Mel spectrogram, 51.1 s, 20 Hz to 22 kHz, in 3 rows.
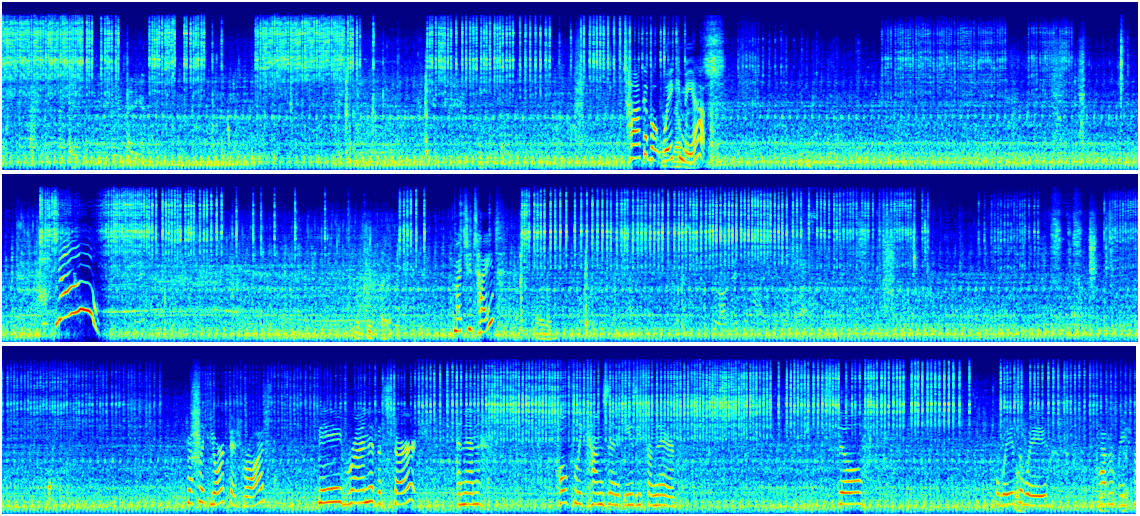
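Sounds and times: boat outboard motors idling: 0.0s - 51.0s.

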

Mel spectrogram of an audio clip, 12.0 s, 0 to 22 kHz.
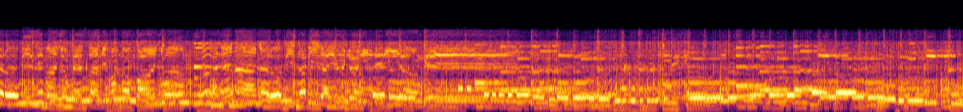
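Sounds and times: electric guitar band music on vinyl: 0.0s - 12.0s.

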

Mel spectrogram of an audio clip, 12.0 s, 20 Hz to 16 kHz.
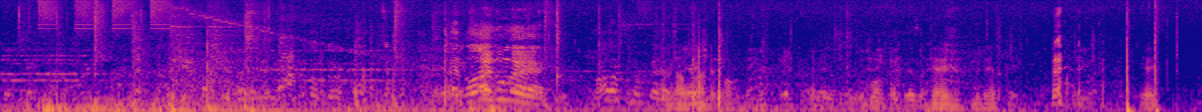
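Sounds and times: men talking in low conversation: 0.0s - 11.6s.

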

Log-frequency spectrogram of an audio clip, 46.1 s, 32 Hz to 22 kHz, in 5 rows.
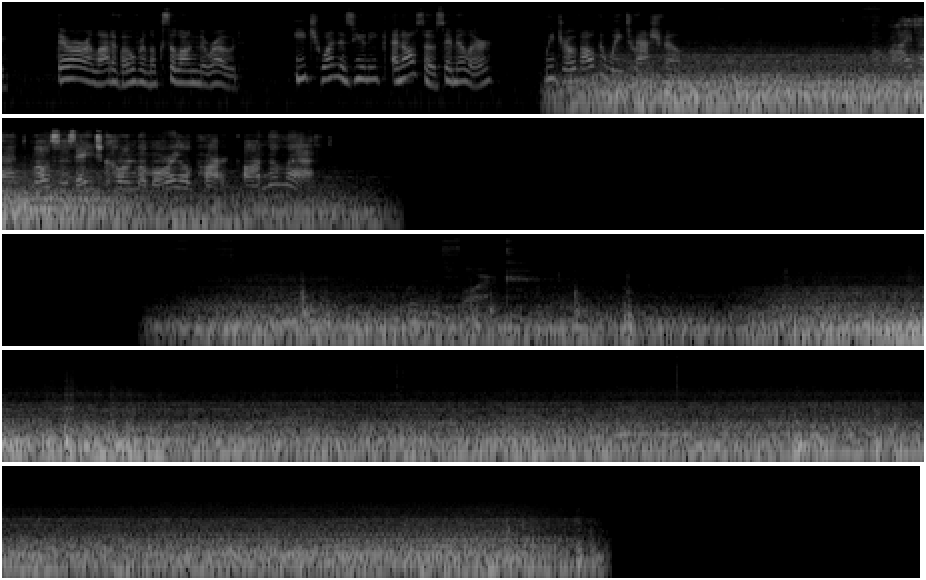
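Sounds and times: car road and engine rumble: 5.4s - 13.2s, 19.9s - 43.0s.

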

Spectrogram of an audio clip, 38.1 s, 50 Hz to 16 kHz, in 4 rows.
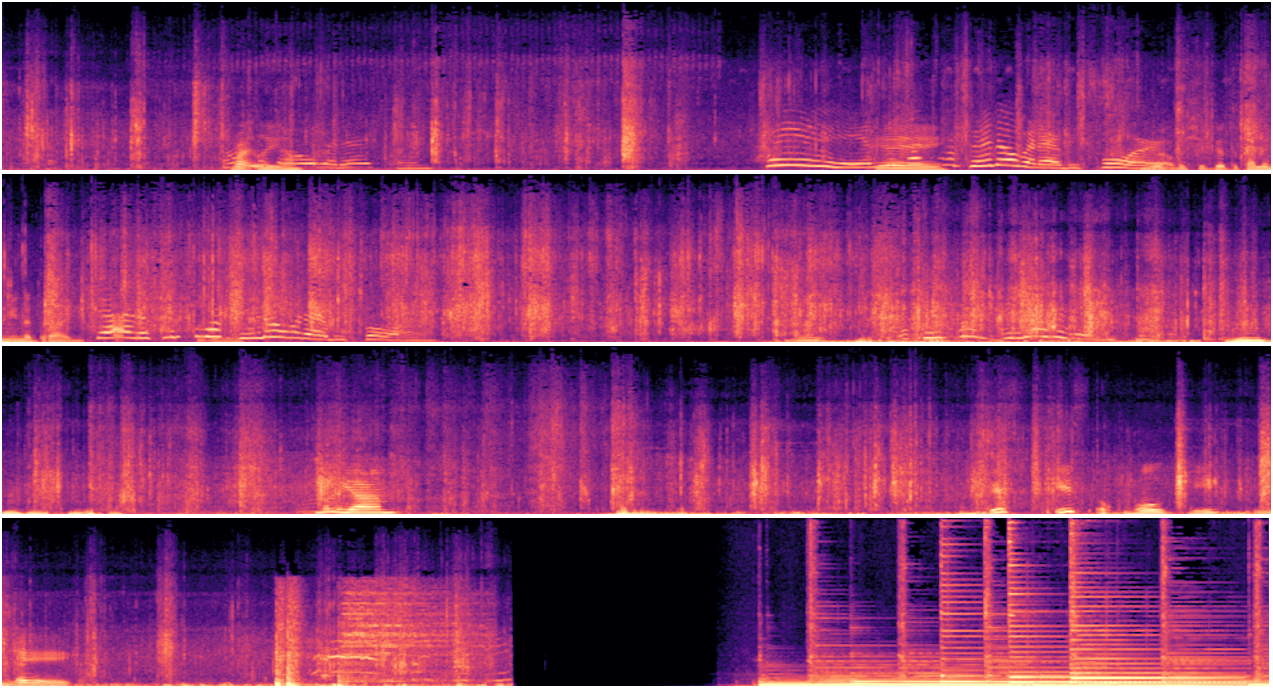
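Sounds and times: footsteps crunching on dry leaves: 0.0s - 31.6s
outdoor ambience: 0.0s - 32.4s.

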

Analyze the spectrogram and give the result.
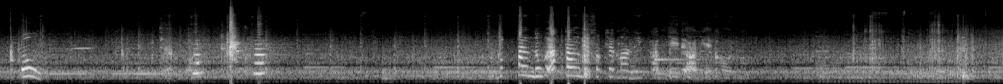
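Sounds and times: woman talking: 5.0s - 7.5s.

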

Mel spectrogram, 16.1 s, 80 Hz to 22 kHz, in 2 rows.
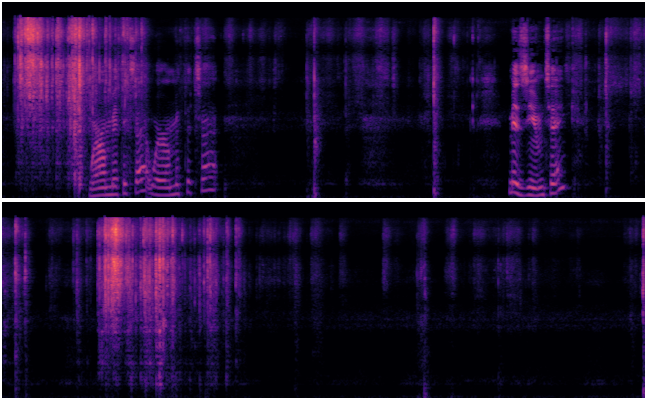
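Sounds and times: foil wrapper tearing and crinkling: 0.0s - 1.8s, 9.0s - 11.2s.

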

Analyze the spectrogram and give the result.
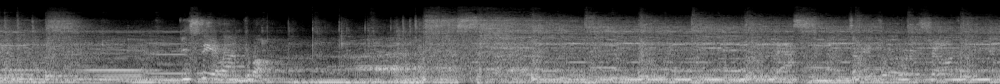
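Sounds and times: bass guitar: 0.0s - 10.0s
distorted guitars: 0.0s - 10.0s
drum kit with crashing cymbals: 4.1s - 10.0s.

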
